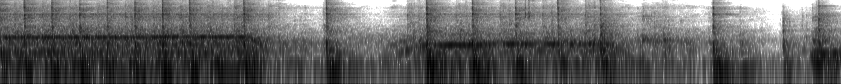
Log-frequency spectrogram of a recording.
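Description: Sewing machine stitching microfiber cosmetic pads, with a steady rapid mechanical chatter that pauses and restarts in short bursts, close and moderately quiet, with occasional clicks between runs.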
